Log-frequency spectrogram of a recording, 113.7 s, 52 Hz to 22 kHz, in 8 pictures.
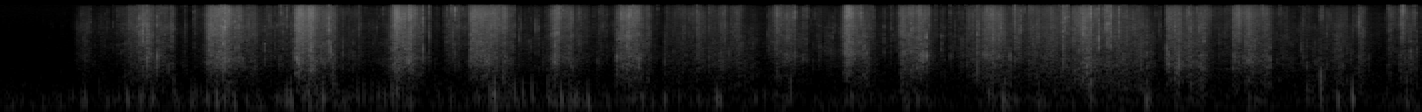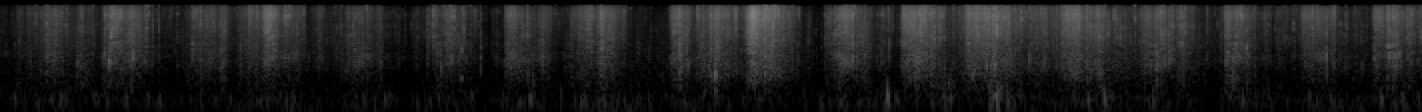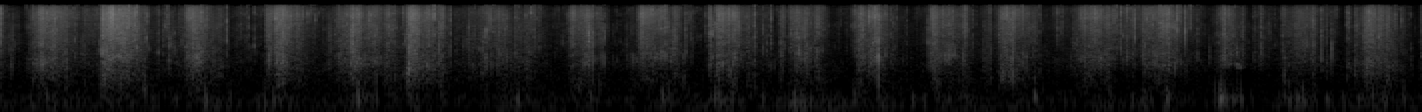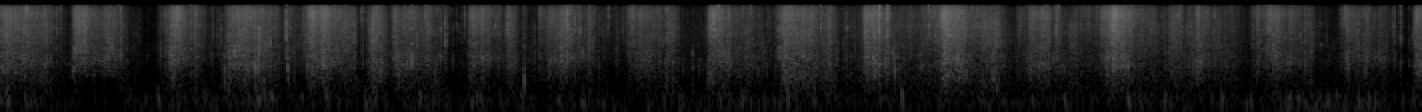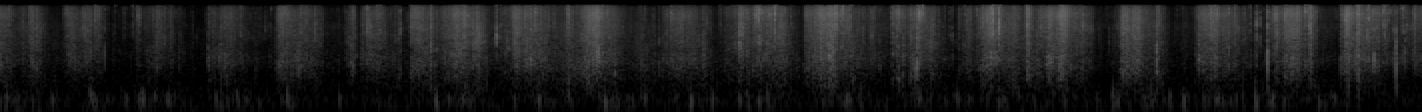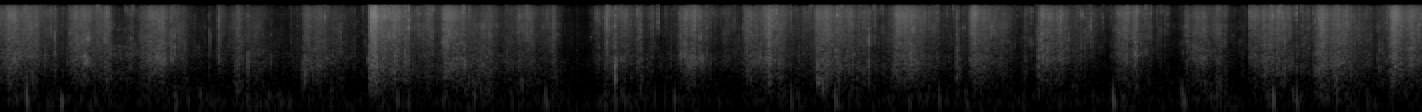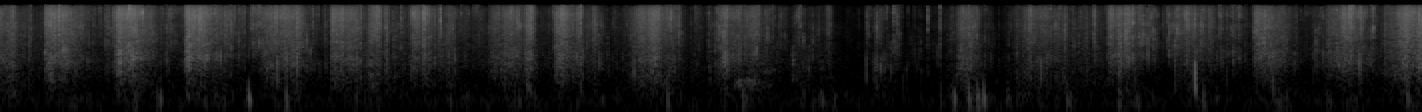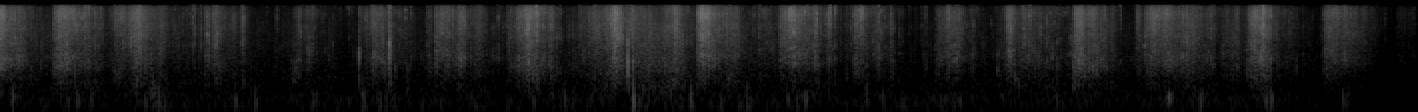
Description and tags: Walking On Dry Leaves
A stereo field-recording of walking on dry broadleaved woodland leaves. Zoom H2 front on-board mics.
